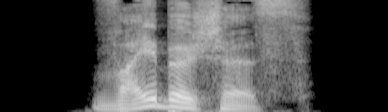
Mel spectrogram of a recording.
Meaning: strong/mixed nominative/accusative neuter singular of weibisch
- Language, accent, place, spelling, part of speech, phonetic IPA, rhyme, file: German, Germany, Berlin, weibisches, adjective, [ˈvaɪ̯bɪʃəs], -aɪ̯bɪʃəs, De-weibisches.ogg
